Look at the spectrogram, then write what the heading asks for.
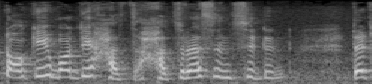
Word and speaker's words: Hathras: So, it's Hathras not Hathras. So, learn to pronounce the cities of UP well.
